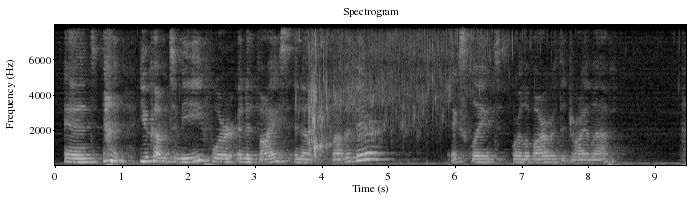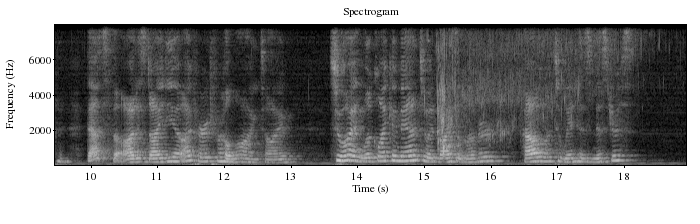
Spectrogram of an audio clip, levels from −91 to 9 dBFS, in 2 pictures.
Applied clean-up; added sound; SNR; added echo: none; Liquid; 14 dB; reverberation time 0.9 s.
